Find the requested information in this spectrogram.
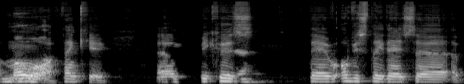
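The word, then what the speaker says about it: Mawr: I was just going to ask you about the name Moa. I'm probably not pronouncing that correctly. M-A-W-R. Moa.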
